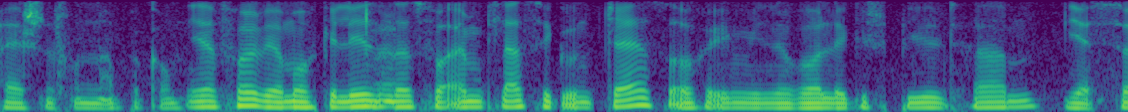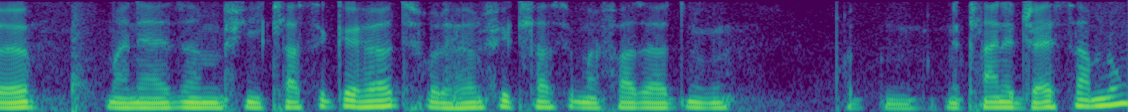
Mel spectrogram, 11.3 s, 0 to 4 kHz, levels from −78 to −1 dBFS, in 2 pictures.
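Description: At 6.0 s the room background gives way to a flat, featureless hiss for 160 ms. It sits about 10 dB above the real background. At 9.44 s it happens again for 380 ms, this time about 2 dB quieter. Both times the natural room texture vanishes. This is comfort noise in place of the background. The likely cause is discontinuous transmission. The sender goes silent in pauses, and the receiver fills the gap with synthetic noise.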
